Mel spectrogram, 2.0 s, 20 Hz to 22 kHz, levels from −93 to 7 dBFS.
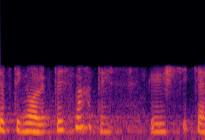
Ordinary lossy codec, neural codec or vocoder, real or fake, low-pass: Opus, 16 kbps; none; real; 3.6 kHz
